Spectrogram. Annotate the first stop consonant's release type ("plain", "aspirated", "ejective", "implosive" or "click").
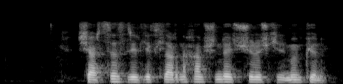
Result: plain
